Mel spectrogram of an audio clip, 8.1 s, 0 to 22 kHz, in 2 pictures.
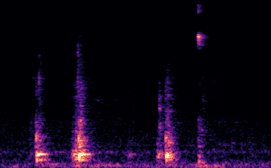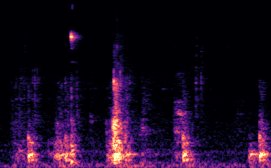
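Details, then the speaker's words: Old Briggs & Stratton mower engine, unused since the 1990s and previously stuck, original spark plug removed and cylinder oiled, turned by hand: soft regular air puffs about once a second with little push; low compression. "okay yeah there's not a great deal of compression in this machine"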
